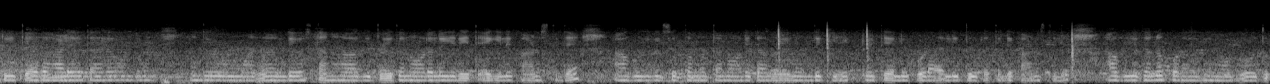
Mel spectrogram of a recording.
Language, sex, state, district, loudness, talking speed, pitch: Kannada, male, Karnataka, Dharwad, -21 LUFS, 125 wpm, 190 Hz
